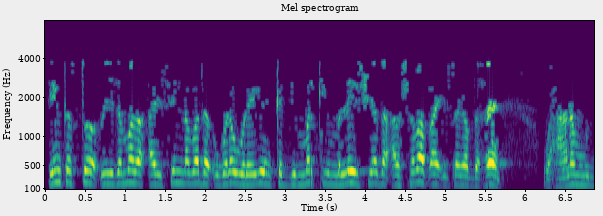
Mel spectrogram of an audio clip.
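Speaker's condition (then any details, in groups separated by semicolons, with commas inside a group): No condition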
